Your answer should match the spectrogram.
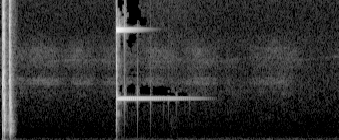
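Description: Subscribe-button sound effect: a quick double mouse click, then about a second and a half later a single bright bell ding that rings out for about a second.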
